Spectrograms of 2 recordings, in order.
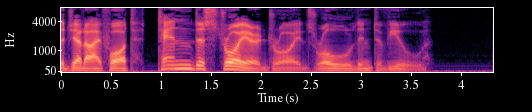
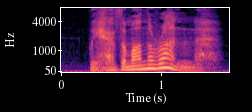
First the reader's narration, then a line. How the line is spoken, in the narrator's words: Rune Hakko breathed, scarcely able to believe their good fortune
